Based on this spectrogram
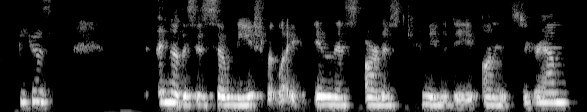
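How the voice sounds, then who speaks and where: A woman with an American accent speaks at a moderate pace in a fairly high, somewhat breathy voice with a dark, mellow tone and ordinary pitch variation. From US Northeast, Philadelphia. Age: 20s. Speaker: college student and small-business artist. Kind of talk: casual interview chat.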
